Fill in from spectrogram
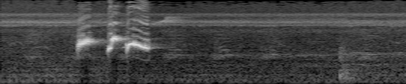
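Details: In the morning, a female red-whiskered bulbul gives a single loud three-note phrase to draw song from the male: a short clear whistle, then two sliding, slightly buzzy notes, followed by a soft low thump.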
